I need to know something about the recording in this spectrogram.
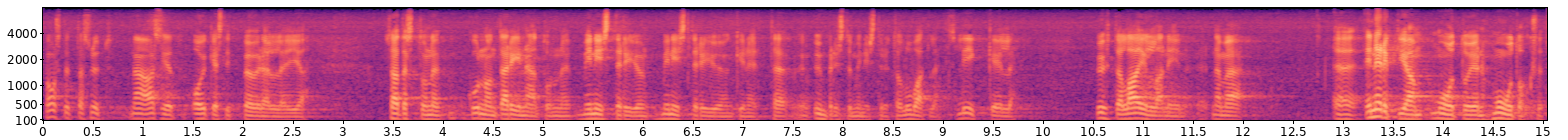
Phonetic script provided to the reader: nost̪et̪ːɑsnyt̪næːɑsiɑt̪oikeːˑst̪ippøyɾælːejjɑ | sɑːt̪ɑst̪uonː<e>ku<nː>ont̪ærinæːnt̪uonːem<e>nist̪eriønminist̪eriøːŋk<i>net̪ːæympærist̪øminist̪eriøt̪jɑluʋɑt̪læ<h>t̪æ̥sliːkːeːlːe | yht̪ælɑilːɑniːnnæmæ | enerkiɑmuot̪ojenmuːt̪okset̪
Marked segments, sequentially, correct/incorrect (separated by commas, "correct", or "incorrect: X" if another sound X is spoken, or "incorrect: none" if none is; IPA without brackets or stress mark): correct, correct, incorrect: i, correct, correct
